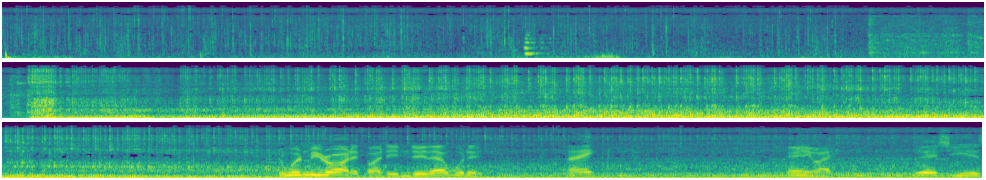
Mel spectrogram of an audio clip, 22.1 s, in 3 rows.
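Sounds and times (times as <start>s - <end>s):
falling ice patter: 0.0s - 20.0s
car engine cold start and idle: 6.5s - 22.0s.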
